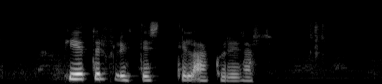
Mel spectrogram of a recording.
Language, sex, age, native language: Icelandic, female, 40-49, Icelandic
